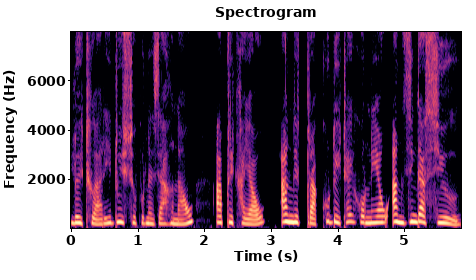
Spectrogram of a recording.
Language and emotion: Bodo, fearful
